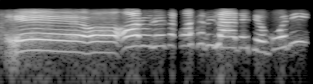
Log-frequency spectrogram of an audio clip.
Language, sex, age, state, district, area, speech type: Nepali, female, 30-45, West Bengal, Kalimpong, rural, conversation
